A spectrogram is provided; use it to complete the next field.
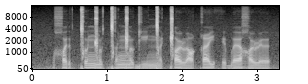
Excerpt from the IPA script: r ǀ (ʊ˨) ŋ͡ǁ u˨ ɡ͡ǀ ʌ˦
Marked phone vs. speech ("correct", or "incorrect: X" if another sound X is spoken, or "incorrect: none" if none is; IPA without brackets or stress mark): incorrect: ʊ˧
